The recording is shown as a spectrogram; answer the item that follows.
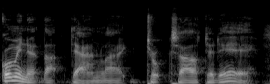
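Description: A man with a Yorkshire accent in a very clean recording, silent background. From northern England, West Riding of Yorkshire. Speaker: retired haulage business owner and musician. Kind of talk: casual interview, life story. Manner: halting, many fillers.

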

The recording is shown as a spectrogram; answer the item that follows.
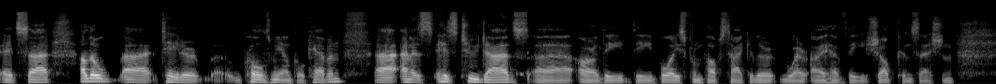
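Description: A man with a Northern Irish accent speaks at a moderate pace in a fairly low pitch, his pitch varying in an ordinary way against a quiet background. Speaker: radio show co-host. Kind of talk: casual chat.

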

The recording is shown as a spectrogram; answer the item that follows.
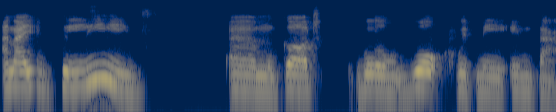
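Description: A woman speaks at a very slow pace in a Mancunian accent, with long, frequent pauses. Her pitch is fairly low and her intonation lively. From Manchester, northern England. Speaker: actress. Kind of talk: casual chat.

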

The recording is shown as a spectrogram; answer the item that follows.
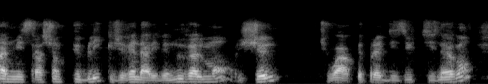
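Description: A man speaks in a normal speaking voice at a medium pitch and a fairly quick pace. The sound is dry and close, with no echo. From Côte d'Ivoire (Burkinabe diaspora). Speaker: public policy researcher and youth leader. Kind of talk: interview, personal story.

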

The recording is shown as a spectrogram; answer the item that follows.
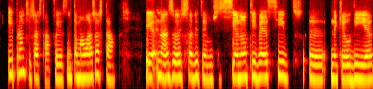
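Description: In a dry, close sound with no echo, a woman with a dark, mellow tone speaks at a medium pitch and a moderate pace. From Portugal, Figueira da Foz. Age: 20s. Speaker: mother telling her birth stories. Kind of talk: testimony in casual chat. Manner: animated.

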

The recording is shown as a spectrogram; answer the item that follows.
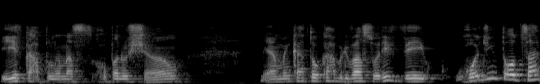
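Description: A man's normal speaking voice, fairly high in pitch, at a fairly quick pace. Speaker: rapper. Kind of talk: casual chat. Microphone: too far from the mic.

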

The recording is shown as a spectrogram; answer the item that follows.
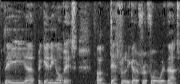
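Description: Noticeable background noise surrounds this recording. A man speaks at medium pitch and a fairly quick pace. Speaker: author. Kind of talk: casual chat.

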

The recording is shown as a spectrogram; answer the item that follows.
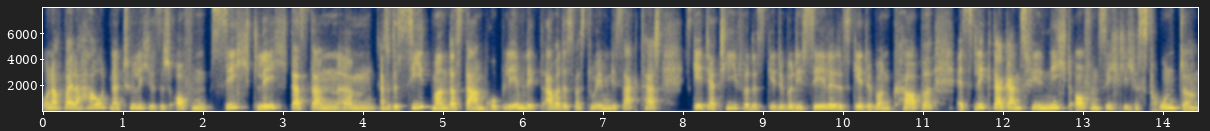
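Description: A woman speaks in a normal speaking voice, fairly high in pitch with fairly even intonation. The recording is very clean, with a silent background. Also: moderate pace. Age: 20s. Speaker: life coach. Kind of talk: podcast interview.

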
